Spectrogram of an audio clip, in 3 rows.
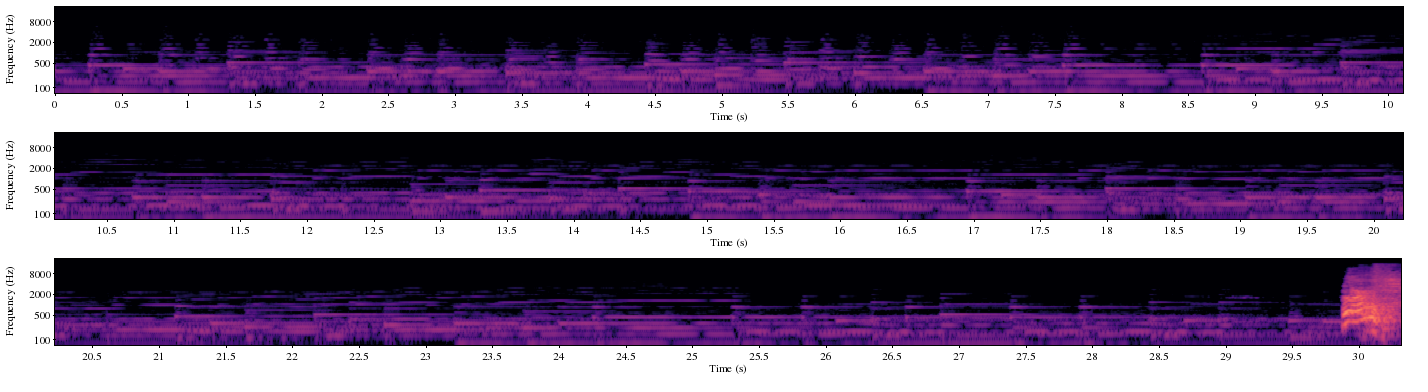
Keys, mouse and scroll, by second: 15.6 ctrl+z, 24.4 ctrl+z.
